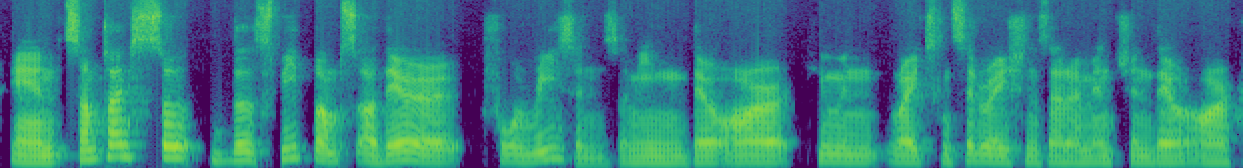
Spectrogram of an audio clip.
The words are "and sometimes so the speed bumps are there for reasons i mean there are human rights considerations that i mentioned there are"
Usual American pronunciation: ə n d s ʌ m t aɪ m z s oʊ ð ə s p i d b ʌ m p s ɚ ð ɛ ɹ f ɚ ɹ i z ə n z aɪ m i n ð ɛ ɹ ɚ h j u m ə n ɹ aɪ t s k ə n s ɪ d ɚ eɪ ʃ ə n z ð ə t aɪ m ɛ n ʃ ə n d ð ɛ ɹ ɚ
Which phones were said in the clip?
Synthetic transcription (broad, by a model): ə n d s ʌ m t aɪ m z s oʊ ð ə s p i d b ʌ m p s ɚ ð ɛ ɹ f ɚ ɹ i z ə n z aɪ m i n ð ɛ ɹ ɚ h j u m ə n ɹ aɪ t s k ə n s ɪ d ɚ eɪ ʃ ə n z ð ə t aɪ m ɛ n ʃ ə n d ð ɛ ɹ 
